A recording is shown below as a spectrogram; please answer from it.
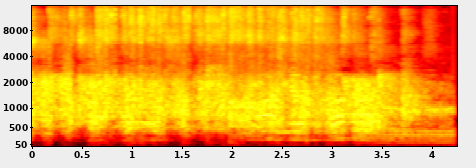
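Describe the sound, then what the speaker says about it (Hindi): Loud, dense applause from a seated audience at a magnetic-therapy product demonstration, continuous and fairly close, holding steady before tapering slightly at the end. "उनके सम्मान में जोरदार तालियां बजाएं"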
